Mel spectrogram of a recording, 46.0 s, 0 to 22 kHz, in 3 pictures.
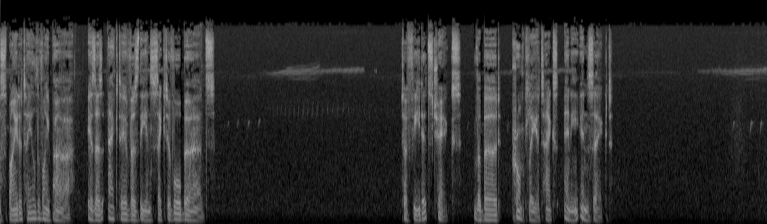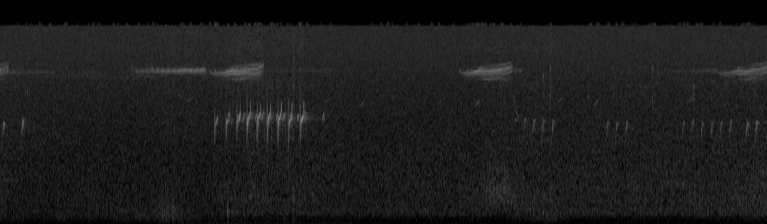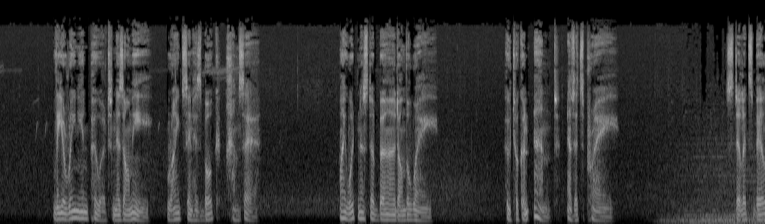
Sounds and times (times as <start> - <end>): Outside, rural or natural: 0.0 - 45.9.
